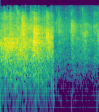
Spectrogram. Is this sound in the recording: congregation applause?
yes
